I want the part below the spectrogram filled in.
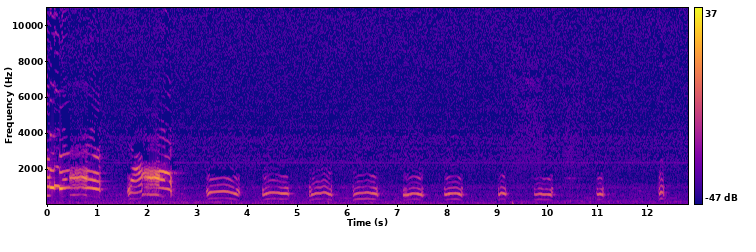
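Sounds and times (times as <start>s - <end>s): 
seagull on a roof crying in wailing notes: 0.0s - 2.6s, 3.2s - 8.4s.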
